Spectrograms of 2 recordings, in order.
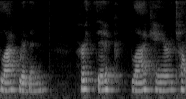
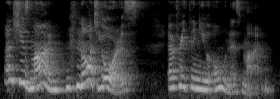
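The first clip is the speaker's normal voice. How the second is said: higher, louder, with a cruel laugh; gloating; 4 semitones higher, 5 dB louder than usual. Acted. Cruel gloat. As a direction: headmistress telling Sarah everything is hers, gloating. Headmistress claims the doll.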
